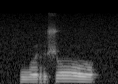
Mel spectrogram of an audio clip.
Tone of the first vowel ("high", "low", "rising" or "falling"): low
